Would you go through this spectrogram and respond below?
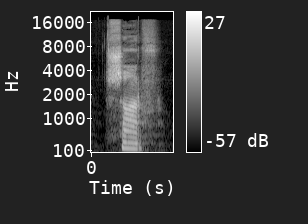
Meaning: scarf (clothing)
- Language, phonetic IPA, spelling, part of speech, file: Ukrainian, [ʃarf], шарф, noun, Uk-шарф.ogg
